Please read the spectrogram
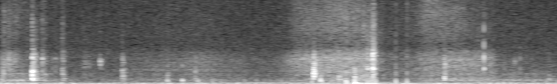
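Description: Near quiet inside a pickup truck's cab: a few faint clicks early on, then a soft thump and rustle around the middle, as the driver handles the controls before the engine is started.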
